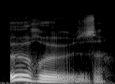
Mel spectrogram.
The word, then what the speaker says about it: heureuse: Heureuse, final S, not pronounced.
